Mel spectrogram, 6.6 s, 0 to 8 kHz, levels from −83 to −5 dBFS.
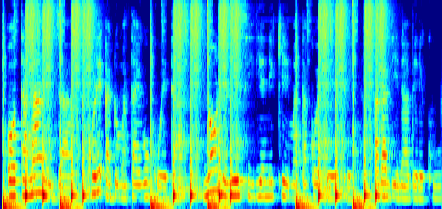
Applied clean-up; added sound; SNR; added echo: none; Drum kit; -4 dB; reverberation time 0.2 s.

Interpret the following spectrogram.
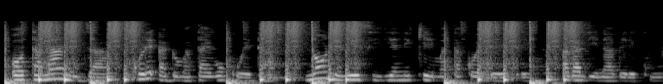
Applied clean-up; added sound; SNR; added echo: classical method WPE with log-MMSE.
